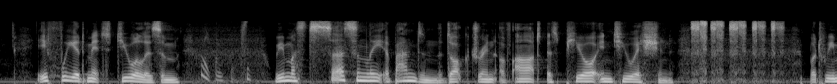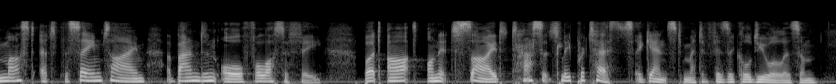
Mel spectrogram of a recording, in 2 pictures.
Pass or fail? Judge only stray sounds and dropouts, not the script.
fail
